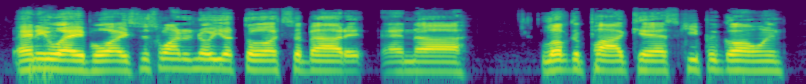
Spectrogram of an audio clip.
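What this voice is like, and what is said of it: Strong Bronx accent. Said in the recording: “from the Bronx? ... What an accent.”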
